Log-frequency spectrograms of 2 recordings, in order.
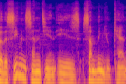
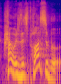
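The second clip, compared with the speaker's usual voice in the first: shocked disbelief; 9 semitones higher, 3 dB louder than usual. Acted. Villain reaction in acted lore.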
